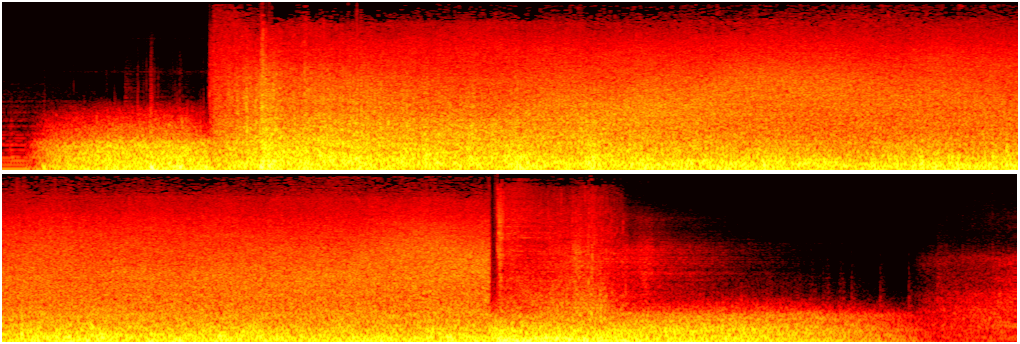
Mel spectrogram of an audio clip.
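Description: Stormy sea waves roar and crash loudly.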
